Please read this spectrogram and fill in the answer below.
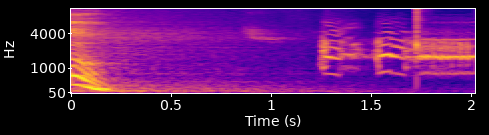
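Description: A shouted cry fades out at the very start, then a rooster crows from a little over a second in, holding one long high note.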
